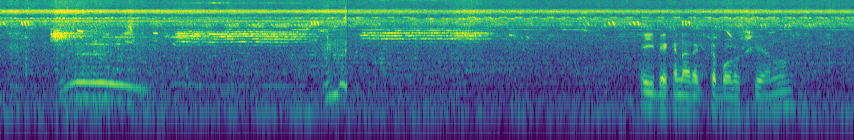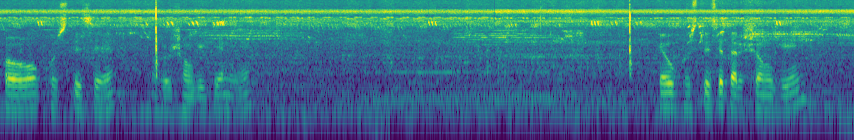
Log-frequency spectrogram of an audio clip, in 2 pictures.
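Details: Jackal calling at night: wavering, harmonic wailing howls in bursts around six to eleven seconds and again near sixteen seconds, each rising and falling, over a steady background of chirping crickets.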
